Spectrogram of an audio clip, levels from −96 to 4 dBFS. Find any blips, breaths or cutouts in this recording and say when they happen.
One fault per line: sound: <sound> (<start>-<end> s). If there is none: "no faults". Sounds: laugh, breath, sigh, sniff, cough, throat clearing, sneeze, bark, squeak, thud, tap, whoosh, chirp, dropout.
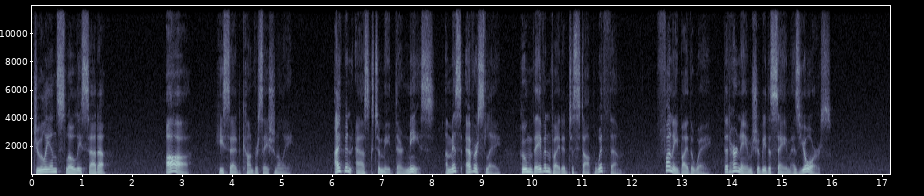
no faults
